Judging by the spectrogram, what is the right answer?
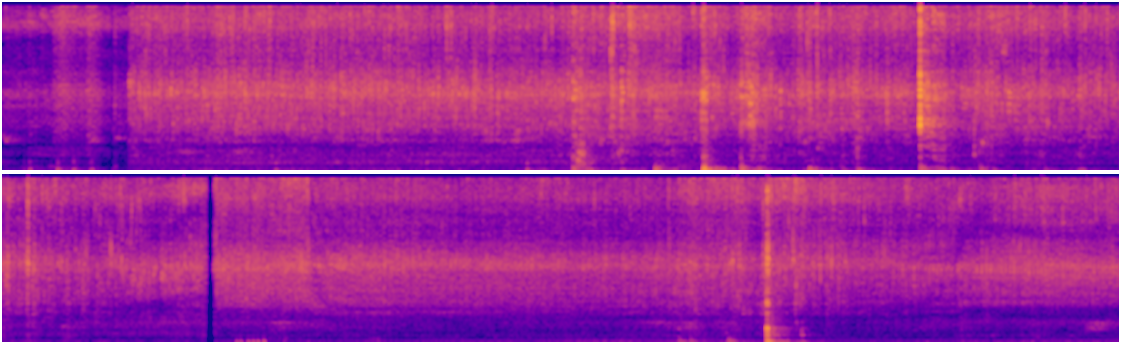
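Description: Beef fry sizzling steadily in a nonstick pan, with a few sharp knocks and scrapes against the pan clustered about six to nine seconds in and once more near the end.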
